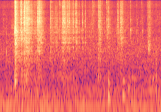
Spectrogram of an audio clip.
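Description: A sharp clink of steel utensils at a golgappa cart, followed by a brief spell of lighter clinks and clatter, over a low steady hum.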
